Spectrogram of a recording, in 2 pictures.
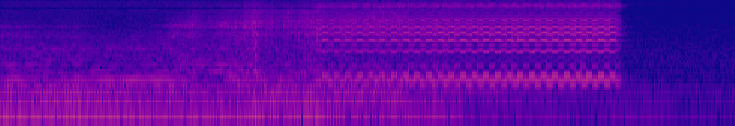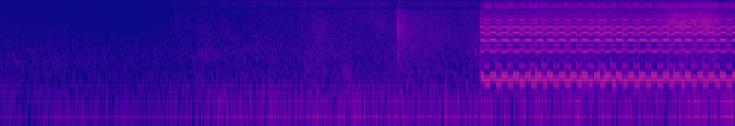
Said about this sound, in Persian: چرا تلفن تو بر نمیداری؟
